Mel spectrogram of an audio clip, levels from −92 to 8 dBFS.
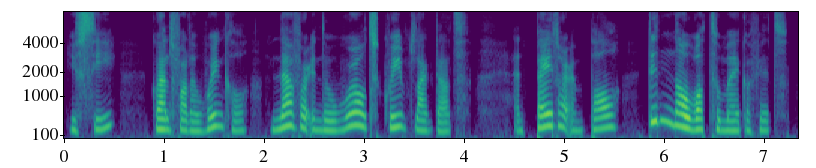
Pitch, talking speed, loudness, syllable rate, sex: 215 Hz, 180 wpm, -22 LUFS, 4.8 syllables/s, female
